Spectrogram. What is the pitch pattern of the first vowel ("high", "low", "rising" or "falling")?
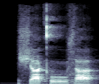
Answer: low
